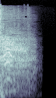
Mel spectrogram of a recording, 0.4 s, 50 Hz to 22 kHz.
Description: assets / minecraft / sounds / mob / parrot / death3.ogg
death3.ogg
